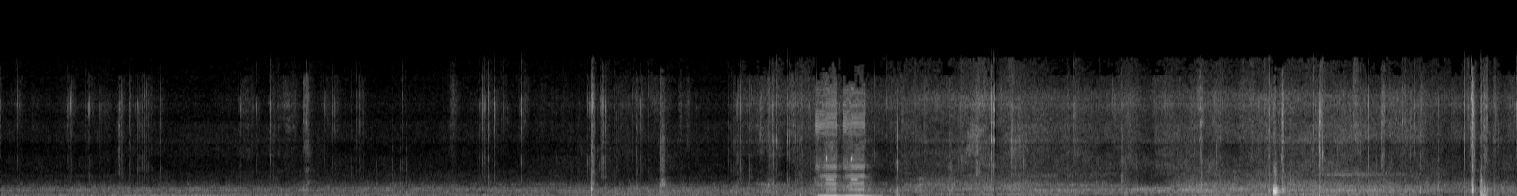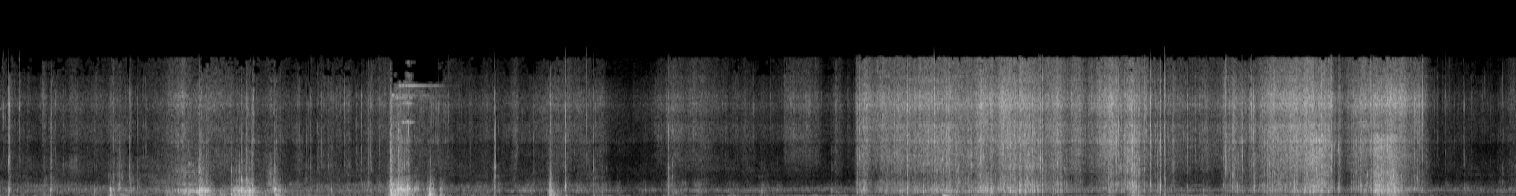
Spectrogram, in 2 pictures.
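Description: Plastic bags and loose items being rummaged through by hand during a car search: crinkling and rustling with scattered clicks and knocks, loudest in a long stretch of crinkling near the end.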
